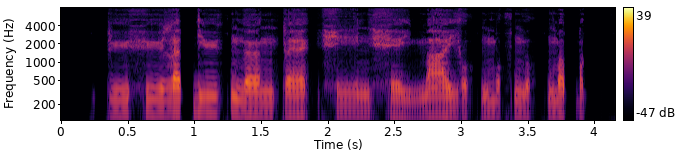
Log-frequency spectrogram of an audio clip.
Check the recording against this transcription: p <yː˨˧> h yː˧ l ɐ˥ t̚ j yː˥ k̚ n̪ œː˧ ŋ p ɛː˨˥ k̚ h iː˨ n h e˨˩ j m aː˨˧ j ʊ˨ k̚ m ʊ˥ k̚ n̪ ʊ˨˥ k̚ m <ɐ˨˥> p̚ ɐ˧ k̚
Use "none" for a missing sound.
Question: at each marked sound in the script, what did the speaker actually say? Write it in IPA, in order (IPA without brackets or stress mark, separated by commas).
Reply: yː˨˧, ɐ˥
